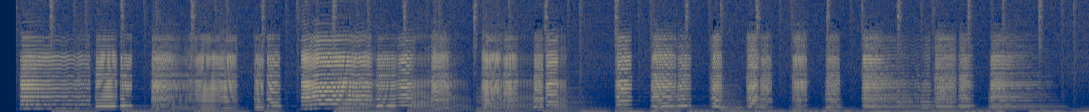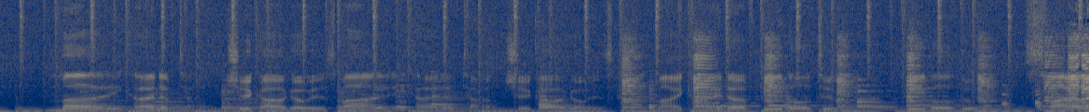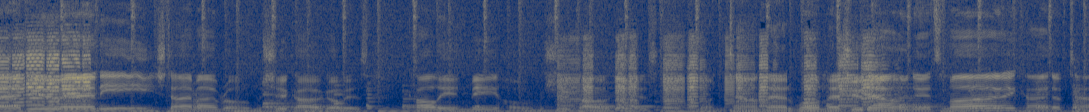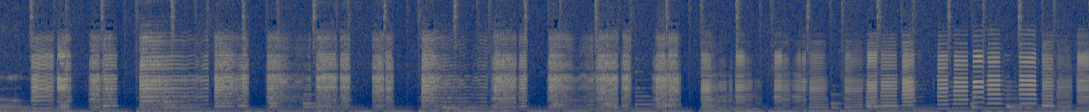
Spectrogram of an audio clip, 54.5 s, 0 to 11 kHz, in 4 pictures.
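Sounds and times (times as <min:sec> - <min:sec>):
piano: 0:00.0 - 0:54.4
saxophone: 0:00.2 - 0:13.4, 0:20.4 - 0:28.6, 0:34.2 - 0:54.4
person singing: 0:14.3 - 0:41.6.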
